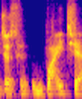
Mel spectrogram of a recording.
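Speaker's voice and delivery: ordinary delivery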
